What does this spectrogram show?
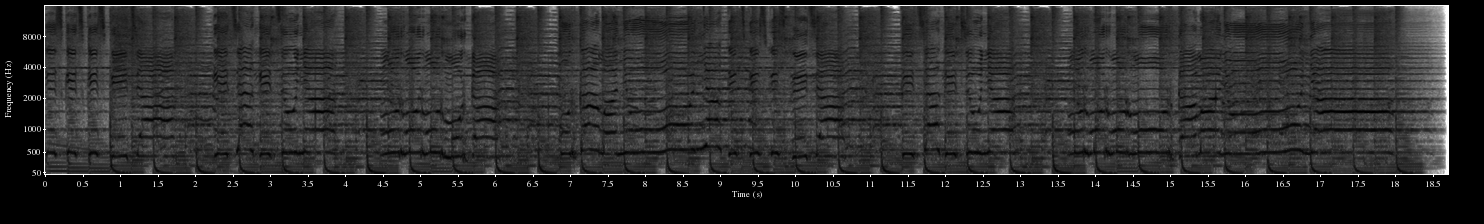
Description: детские , зарубежные , поп , украинские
